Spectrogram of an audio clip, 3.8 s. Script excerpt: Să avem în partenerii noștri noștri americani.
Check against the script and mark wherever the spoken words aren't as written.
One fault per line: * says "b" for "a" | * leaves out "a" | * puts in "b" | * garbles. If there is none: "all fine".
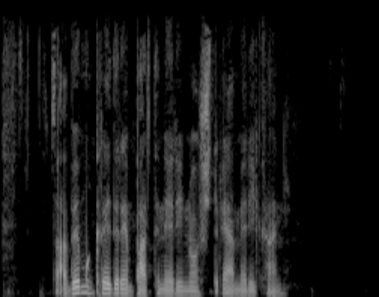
* puts in "încredere"
* leaves out "noștri"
